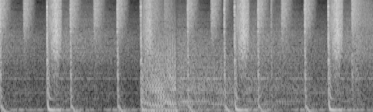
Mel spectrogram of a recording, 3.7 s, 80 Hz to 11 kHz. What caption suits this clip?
Download and loop.
131770 - Bertroff - Sub Kick
169788 - Bliss - snaps
173164 - Bliss - Kicks
173163 - Bliss - Snares
All ran through effect chamber, Amplitube Classic 80's reverb
128, 128bpm, 808, beat, boom, break, breakbeat, club, compressed, dance, disco, hard, house, power, solid, state, trash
